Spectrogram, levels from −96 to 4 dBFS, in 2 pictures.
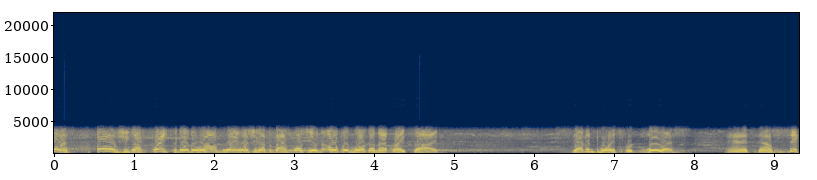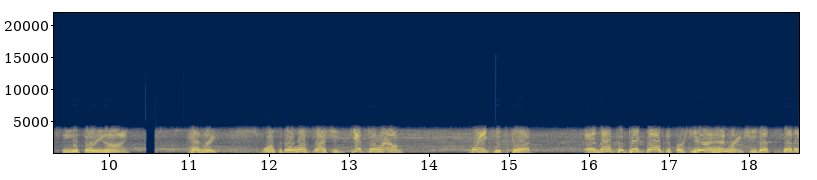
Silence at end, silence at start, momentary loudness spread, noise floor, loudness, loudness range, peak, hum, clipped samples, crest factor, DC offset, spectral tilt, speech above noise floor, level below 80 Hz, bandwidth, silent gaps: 0 s; 0 s; 19 LU; -39 dBFS; -16 LUFS; 4 LU; -4 dBFS; none; under 0.1%; 14 dB; under 0.1%; -9 dB/octave; 24 dB; -62 dBFS; 4.3 kHz; none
